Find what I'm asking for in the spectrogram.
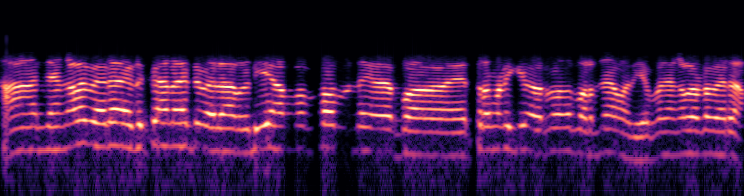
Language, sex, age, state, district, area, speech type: Malayalam, female, 45-60, Kerala, Kollam, rural, conversation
